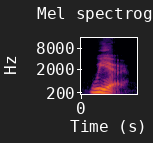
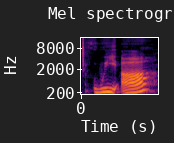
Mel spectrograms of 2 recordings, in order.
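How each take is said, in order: First: It is contracted into one syllable. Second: It is said as two full words.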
